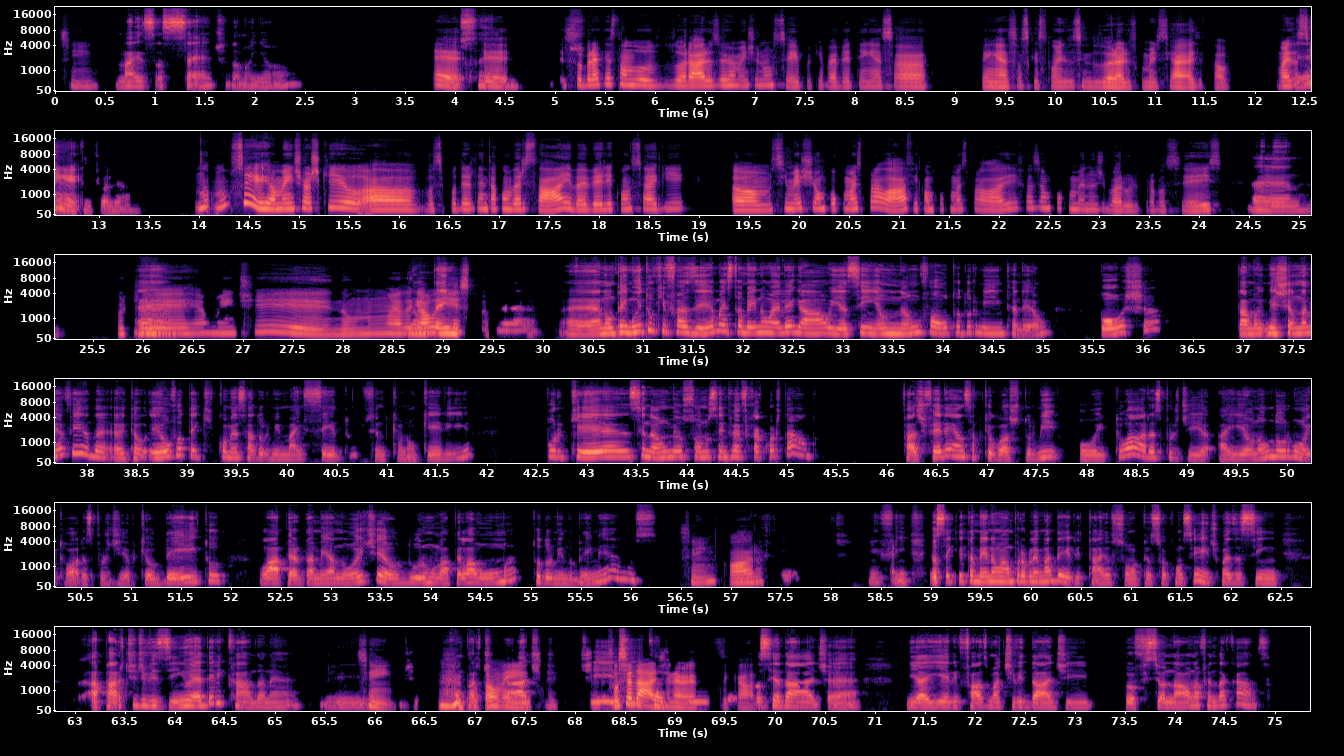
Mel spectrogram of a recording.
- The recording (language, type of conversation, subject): Portuguese, advice, Como posso adormecer rapidamente, mas parar de acordar muito cedo e não conseguir voltar a dormir?
- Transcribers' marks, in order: unintelligible speech; tapping; chuckle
